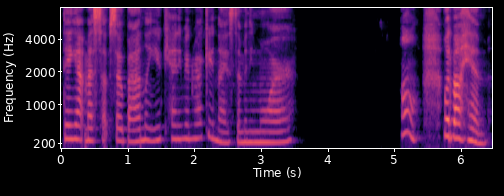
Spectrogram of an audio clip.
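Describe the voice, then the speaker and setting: A woman's voice: high voice, normal speed, close to an everyday voice. A woman playing a possessive fantasy healer in an audio roleplay, teasing and condescending, coaxing the listener with sweet menace and a domineering streak. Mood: coldly explaining.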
